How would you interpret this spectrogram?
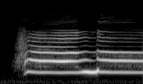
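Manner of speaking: high, loud shouted hello; loudest hello. Shown as a demonstration. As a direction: shout it as loud as you can. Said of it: "as loud as we can".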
